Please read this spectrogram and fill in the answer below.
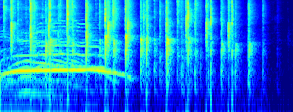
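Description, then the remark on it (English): A small live studio audience applauds: brisk clapping with a long, sustained vocal cheer over it, then the claps thin into a few scattered ones and stop after about four seconds. “let's hear it from the studio audience”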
